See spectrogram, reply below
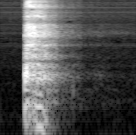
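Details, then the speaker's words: Adult man lecturing with an ongoing cough: single abrupt cough with sharp onset and fading tail. "मेरी जो है काफ़ी मतलब कि खांसी आ जा रहा है, आप देख ही रहे होंगे, तो इसके लिए माफ़ी चाहूँगा।"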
